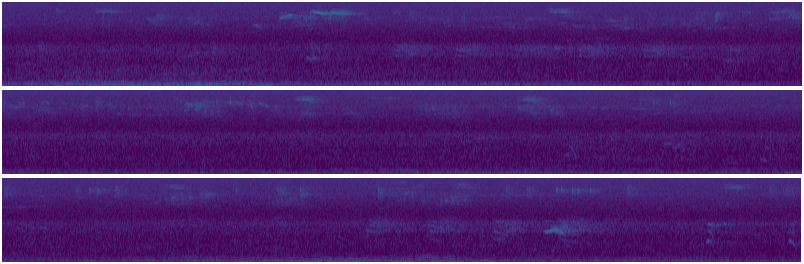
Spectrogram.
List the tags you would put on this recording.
Soundscapes > Nature
artistic-intervention field-recording modified-soundscape natural-soundscape nature raspberry-pi soundscape weather-data

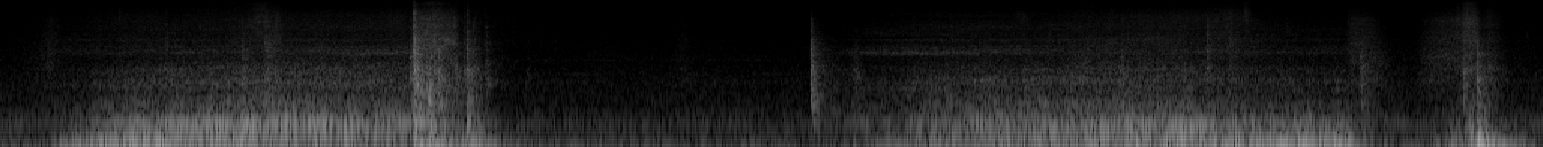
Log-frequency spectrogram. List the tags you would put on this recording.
Sound effects > Objects / House appliances
doors sliding opening

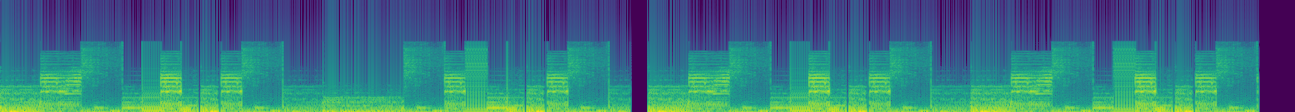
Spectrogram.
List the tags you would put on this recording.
Instrument samples > Percussion
Loop Industrial Weird Packs Underground Drum Alien Samples Dark Ambient Soundtrack Loopable

